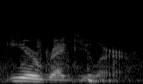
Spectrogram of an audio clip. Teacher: That noon, that N, would assimilate into the next letter, and we would say irregular.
